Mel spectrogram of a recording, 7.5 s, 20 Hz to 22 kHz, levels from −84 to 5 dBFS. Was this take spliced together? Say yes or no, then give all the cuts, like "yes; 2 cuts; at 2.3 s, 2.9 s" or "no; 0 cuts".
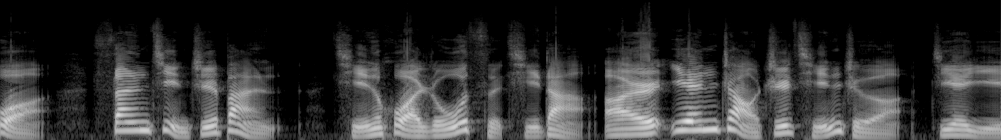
yes; 1 cut; at 4.5 s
